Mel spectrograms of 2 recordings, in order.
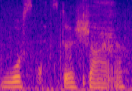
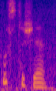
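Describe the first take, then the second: First: Every written syllable is sounded out in full. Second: The syllables are squeezed together into a short form. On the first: This is how the word is written. "which is spelled Worcestershire" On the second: This is how the word is actually said. "Pronounced Worcestershire"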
